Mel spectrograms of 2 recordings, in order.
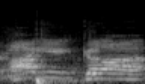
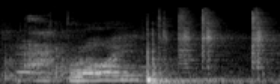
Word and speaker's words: Aykroyd: Chevy Chase, Gilda Radner, Dan Ayika. How the fuck do you pronounce this? Aykroyd.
